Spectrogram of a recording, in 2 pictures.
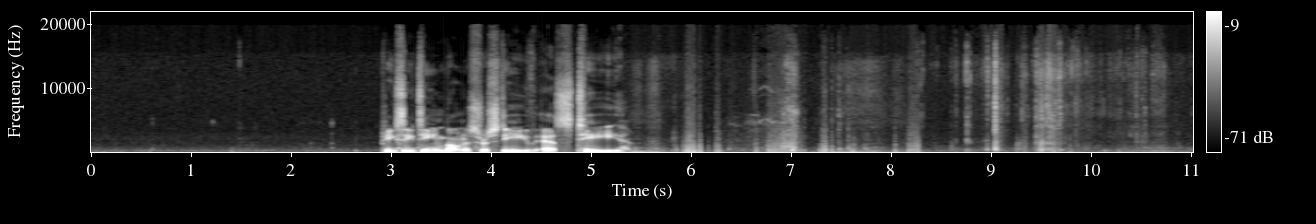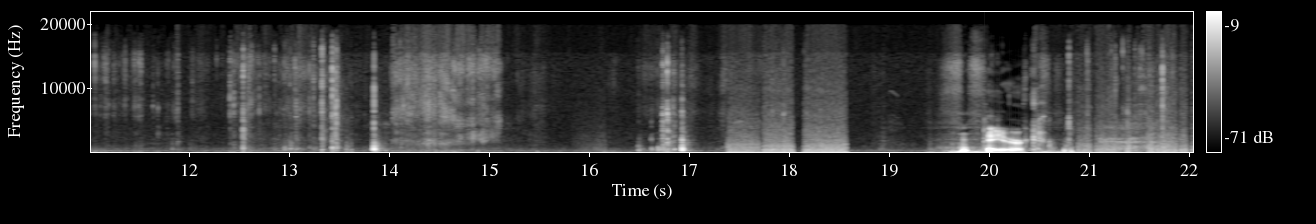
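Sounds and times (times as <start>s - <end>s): scattered clicks and rustles: 5.8s - 9.2s, 20.5s - 22.0s
plastic packaging crinkling and tearing: 8.6s - 15.2s.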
